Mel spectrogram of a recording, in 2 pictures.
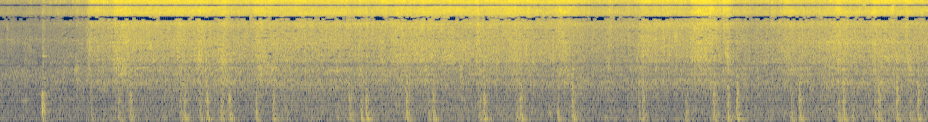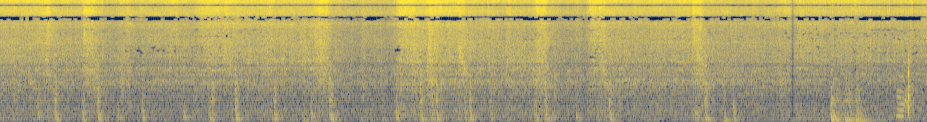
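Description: Bell peppers sizzling and frying in a pan, a steady loud crackling hiss with scraping stirs throughout, no talking.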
